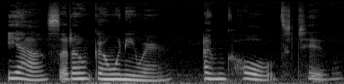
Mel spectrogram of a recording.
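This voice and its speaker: A woman playing a tender, wistful young childhood friend in a soft-spoken, breathy ASMR audio roleplay, often close to a whisper. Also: fairly high pitch, slight background noise. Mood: tender, comforted. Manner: slow, tender, hesitant.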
